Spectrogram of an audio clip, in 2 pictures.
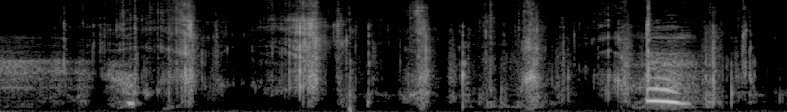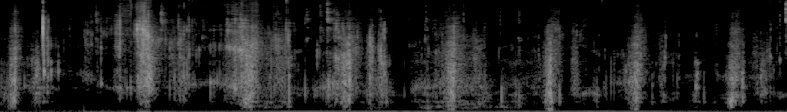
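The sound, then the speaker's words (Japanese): Crunchy salad being eaten: many crisp, irregular crunches of chewing come in quick bursts, loud and dry, with no talk. “それじゃあいただきます。まずはサラダから。”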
